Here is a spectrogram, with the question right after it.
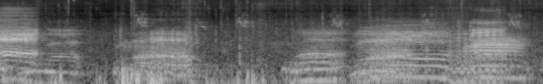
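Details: Sheep, ewes that have lambed, eighty of them offered for sale at Fkih Ben Salah: a run of wavering, harmonic-rich bleats, several animals calling in turn with short pauses between, low rumbling background.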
